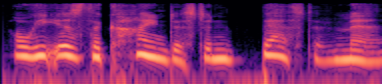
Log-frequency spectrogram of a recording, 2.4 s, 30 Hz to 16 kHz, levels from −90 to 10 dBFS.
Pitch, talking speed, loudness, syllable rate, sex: 210 Hz, 225 wpm, -16 LUFS, 4.4 syllables/s, female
